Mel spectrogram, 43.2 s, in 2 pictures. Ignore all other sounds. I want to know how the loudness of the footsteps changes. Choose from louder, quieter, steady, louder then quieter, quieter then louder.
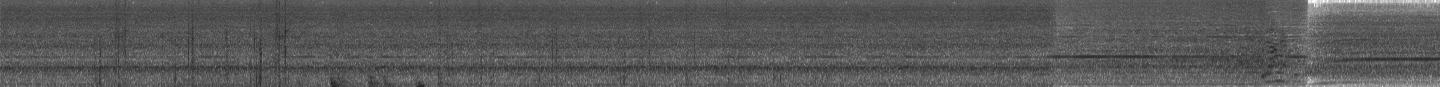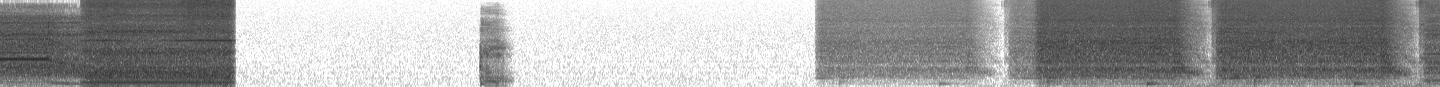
quieter.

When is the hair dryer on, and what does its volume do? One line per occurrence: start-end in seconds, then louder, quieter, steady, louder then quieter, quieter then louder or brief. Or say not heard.
0.0-25.1 steady
33.8-43.1 louder.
